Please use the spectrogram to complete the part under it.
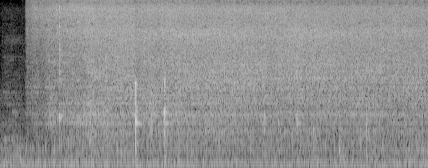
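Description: Pork sizzles in its own rendered fat in a hot pan for dinuguan, a loud steady hiss that starts suddenly and carries on with a few light clinks of stirring.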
